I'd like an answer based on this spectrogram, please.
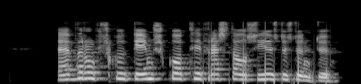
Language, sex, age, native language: Icelandic, female, 50-59, Icelandic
